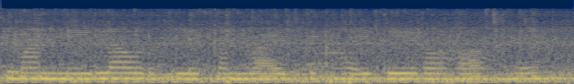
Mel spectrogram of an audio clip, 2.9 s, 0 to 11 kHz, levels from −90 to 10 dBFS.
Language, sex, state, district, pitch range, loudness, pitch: Hindi, female, Bihar, Sitamarhi, 210-220 Hz, -13 LUFS, 215 Hz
